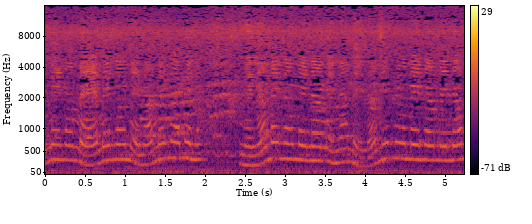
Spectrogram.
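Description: An Alexandrine parakeet talks in a human-like voice, repeating a short two-syllable word about once a second with a dip and rise in pitch.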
